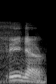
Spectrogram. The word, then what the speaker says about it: Vina: Vina rhymes with Wiener.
